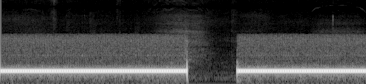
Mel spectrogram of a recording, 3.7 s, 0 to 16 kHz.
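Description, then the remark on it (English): A loud, steady telephone dial tone, placing a phone call, hums continuously, breaks off for about half a second of silence, then resumes unchanged. No voices are present. “Let's give the star of episode number 8, Joshua Beard, a phone call.”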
